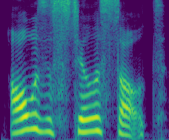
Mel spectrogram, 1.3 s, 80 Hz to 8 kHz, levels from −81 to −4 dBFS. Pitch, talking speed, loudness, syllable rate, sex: 255 Hz, 285 wpm, -15 LUFS, 5.4 syllables/s, female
